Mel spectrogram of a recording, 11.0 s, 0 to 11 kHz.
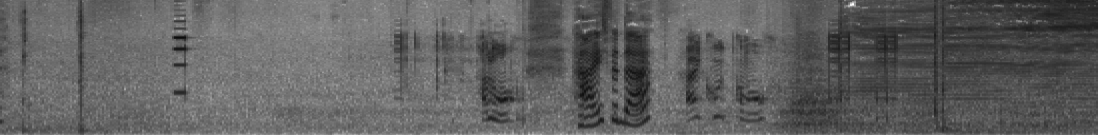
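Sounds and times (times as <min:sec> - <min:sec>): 
light outdoor noise: 0:00.0 - 0:10.9
short electronic beep from an intercom doorbell: 0:01.7 - 0:02.0
speech: 0:04.9 - 0:08.2.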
